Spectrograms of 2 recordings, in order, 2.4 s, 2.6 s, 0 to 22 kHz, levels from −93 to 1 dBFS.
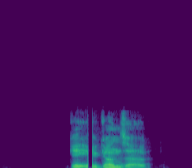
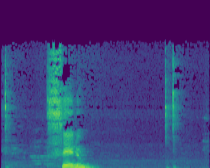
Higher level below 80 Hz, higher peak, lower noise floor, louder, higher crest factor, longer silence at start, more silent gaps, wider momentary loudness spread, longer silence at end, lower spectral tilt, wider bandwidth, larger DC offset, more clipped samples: about the same, -64 dBFS vs -66 dBFS; second, -12 dBFS vs -2 dBFS; first, under -90 dBFS vs -56 dBFS; second, -29 LUFS vs -19 LUFS; about the same, 20 dB vs 22 dB; first, 0.9 s vs 0.05 s; neither; second, 10 LU vs 17 LU; first, 0.55 s vs 0.4 s; first, -6 dB/octave vs -3 dB/octave; second, 7.8 kHz vs 17 kHz; neither; neither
